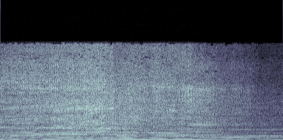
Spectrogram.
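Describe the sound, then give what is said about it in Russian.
A car engine roars loudly as the car speeds away, a steady, buzzy drone whose pitch dips briefly midway and then levels off. “Затем мотор взревел, и он унесся”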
